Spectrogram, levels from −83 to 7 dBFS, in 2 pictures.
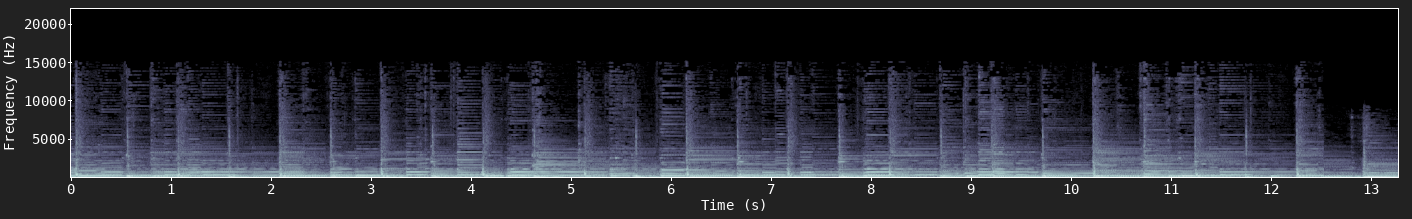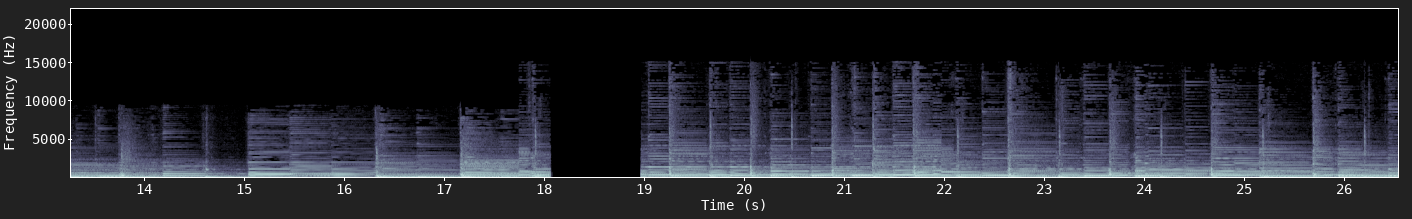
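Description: From 12.53 s to 17.75 s, a section at the wrong speed appears. The stretch was likely played against the wrong clock, at 0.599 times its recorded rate. Because speed and pitch move together, the sound drops abruptly by about ten semitones, close to an octave, and drags noticeably slower. Everything in that stretch turns deep and sluggish, then snaps back to its proper pitch and pace at 17.75 s.

At 18.06 s comes a playback stall. The player most likely ran out of buffered data or had its processing thread blocked, so nothing reached the output for about 0.91 s. The sound cuts off mid-flow into silence and resumes at 18.97 s. That gap is long enough to read clearly as a dropout rather than a natural pause.

Right after the stall, from 18.97 s to 21.97 s, there is a catch-up at higher speed. The player works through the backlog it built up by resampling it at 1.25 times normal speed, so it regains lost time instead of staying behind. 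For those three seconds the sound is hurried and raised by about four semitones, a little bright and rushed. It then settles back to normal speed and pitch.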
